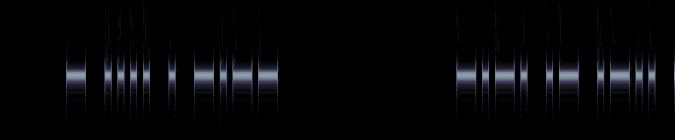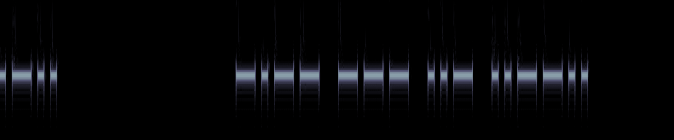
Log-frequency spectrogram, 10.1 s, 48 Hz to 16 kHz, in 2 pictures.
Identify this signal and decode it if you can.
Morse code, heard as a keyed tone, about 25 wpm, 700 Hz. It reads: THEY CALL YOU?
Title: 4x Word-Spacing - Sentences from Top 100 Words - 25wpm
